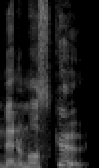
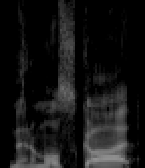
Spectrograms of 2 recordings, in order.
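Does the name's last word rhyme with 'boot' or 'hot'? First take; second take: boot; hot. First: The last word has a long 'oo' vowel. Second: The last word has a short 'ah' vowel. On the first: The speaker calls it wrong. "You're gonna say the name right? No" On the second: The speaker calls it right. "you gotta say it right. All right. Sorry"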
